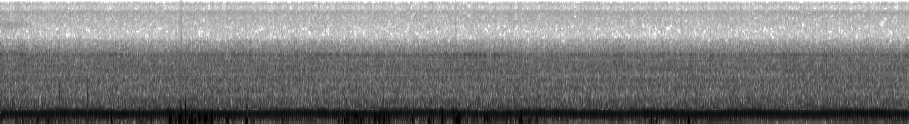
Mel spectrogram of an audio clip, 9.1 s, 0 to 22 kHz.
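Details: PS3 CECH-3001A after reconnecting the fan jack and powering on: a steady, even fan hum with a few light handling knocks. The 3 beeps and shutdown are gone, but there is still no display.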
